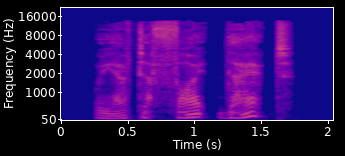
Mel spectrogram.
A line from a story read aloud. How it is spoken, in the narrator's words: muttered Ivor behind Roran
